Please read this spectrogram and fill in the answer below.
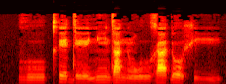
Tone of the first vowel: low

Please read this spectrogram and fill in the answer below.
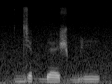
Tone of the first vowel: high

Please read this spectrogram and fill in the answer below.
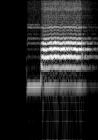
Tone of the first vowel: high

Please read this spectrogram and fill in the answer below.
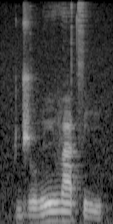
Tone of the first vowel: low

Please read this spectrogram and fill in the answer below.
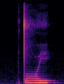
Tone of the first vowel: low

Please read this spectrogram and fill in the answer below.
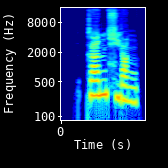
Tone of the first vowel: high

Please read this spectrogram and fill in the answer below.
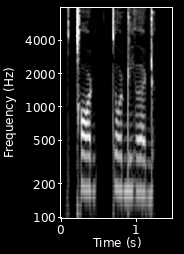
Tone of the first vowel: low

